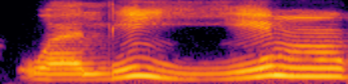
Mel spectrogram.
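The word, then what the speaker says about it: ولي: lilillah wam yudlilillahu fama lahu min waliy mim ba'di min waliyim waliyyim tuh ada nabarnya ya tasdidnya min waliyim mim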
